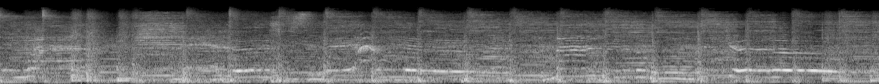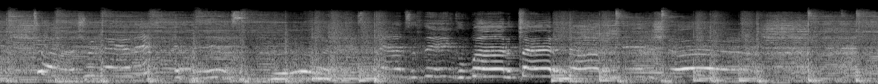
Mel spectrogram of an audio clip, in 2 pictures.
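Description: Live rockabilly band: a woman singing over upright bass and drum kit. About two-thirds of the way through, the bass and drums drop out briefly, then come back in.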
